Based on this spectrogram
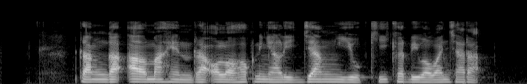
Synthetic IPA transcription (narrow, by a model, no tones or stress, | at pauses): raŋɡaʔalmaɦɛndɾaʔɔlɔɦɔk̚niŋalid͡ʒaŋjukʰikɨrdiwawaɲt͡ʃaɾa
